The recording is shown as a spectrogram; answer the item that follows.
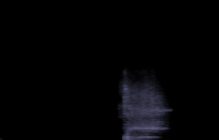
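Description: Near silence, then a little over a second in, one short intake of breath by a man about to speak, lasting about half a second.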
